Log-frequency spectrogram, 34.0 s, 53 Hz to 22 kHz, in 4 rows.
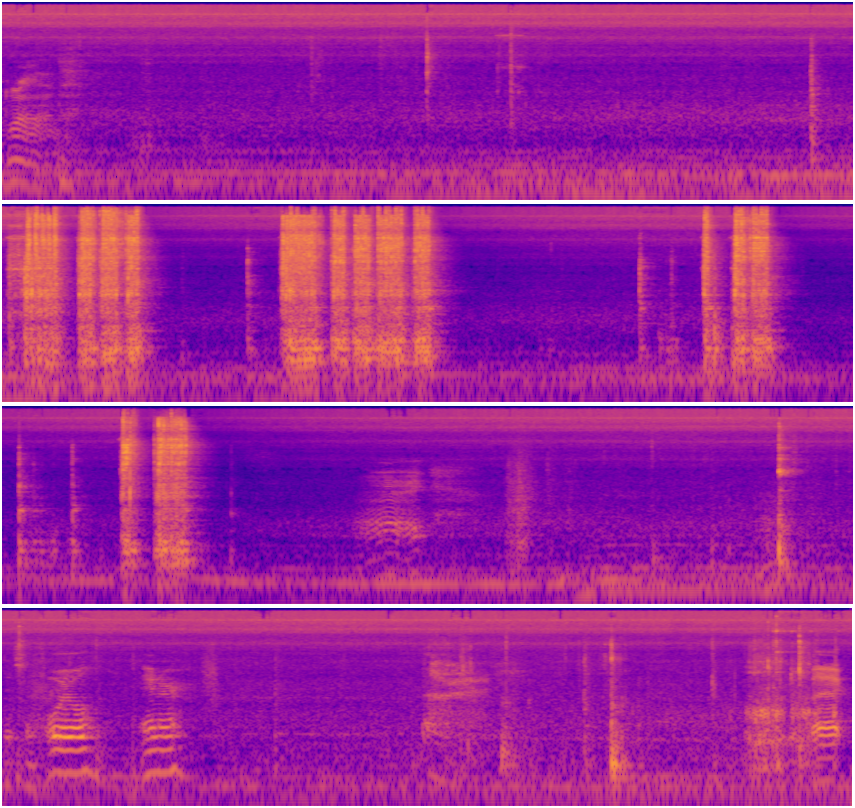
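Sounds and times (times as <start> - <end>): pneumatic impact wrench bursts: 8.5 - 10.2, 11.2 - 13.1, 15.3 - 16.5, 18.1 - 19.2.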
